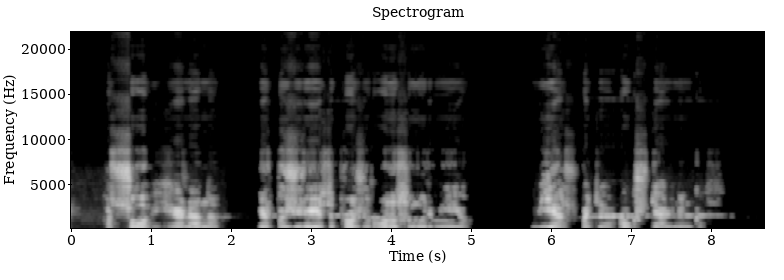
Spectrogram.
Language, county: Lithuanian, Kaunas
